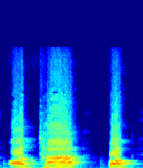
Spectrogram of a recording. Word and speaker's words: অধ্যাপক: বল অধ্যাপক কি বললাম অধ্যাপক এই অধ্যাপক শব্দের অ এর উচ্চারণ কি সংবৃত না বিবৃত একদম সহজে বুঝতে পারবা অ এর পরে একটা জফলা আছে অর্থাৎ অ উচ্চারণে ও হয়ে যাবে আর ও হলে আমরা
